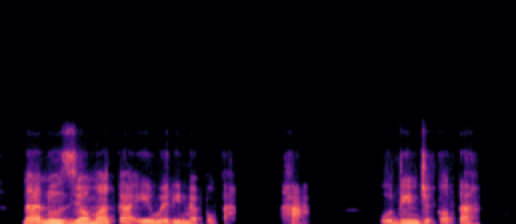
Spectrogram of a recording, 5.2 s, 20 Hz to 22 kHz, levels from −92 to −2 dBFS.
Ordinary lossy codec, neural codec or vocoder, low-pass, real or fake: Opus, 24 kbps; codec, 16 kHz, 4 kbps, FreqCodec, larger model; 7.2 kHz; fake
